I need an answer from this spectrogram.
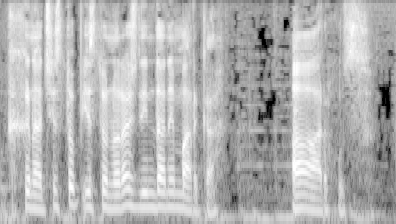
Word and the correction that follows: Aarhus: Orhus. – Mă scuzați. Orhus scris cu a dublă.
